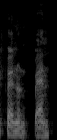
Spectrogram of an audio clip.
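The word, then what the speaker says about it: Phnom Penh: फैन पंखा ऑन पेन। तो इसकी प्रोनाउंसिएशन भी यही है फेनोनपन।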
